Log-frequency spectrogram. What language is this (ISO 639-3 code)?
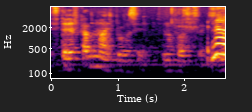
por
